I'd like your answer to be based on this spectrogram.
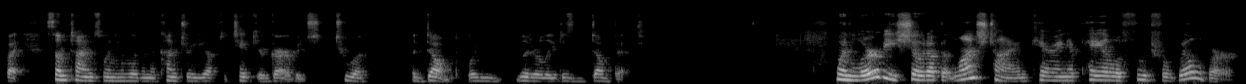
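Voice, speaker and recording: Lower-pitched woman reading to children. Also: vocal fry. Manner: expressive, addressing young children. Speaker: storyteller. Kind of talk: children's storybook read-aloud with chatty asides.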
